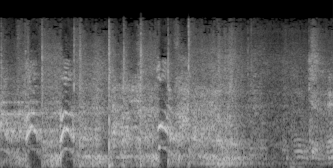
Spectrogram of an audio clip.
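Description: Kicks and punches smacking into handheld striking pads in a quick series over the first two or three seconds, with short sharp shouts between the strikes.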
